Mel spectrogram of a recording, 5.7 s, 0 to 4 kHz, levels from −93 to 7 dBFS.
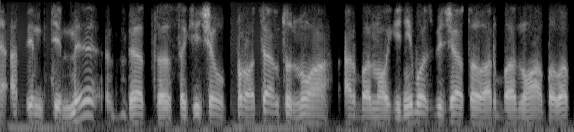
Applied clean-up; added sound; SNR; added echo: neural diffusion model UNIVERSE++.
